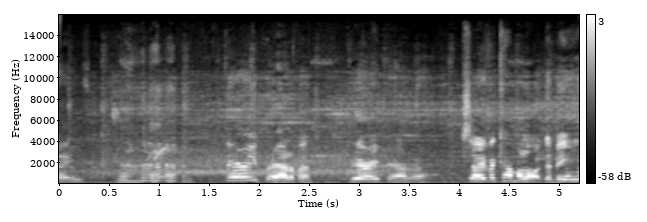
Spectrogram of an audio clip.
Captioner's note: chuckles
